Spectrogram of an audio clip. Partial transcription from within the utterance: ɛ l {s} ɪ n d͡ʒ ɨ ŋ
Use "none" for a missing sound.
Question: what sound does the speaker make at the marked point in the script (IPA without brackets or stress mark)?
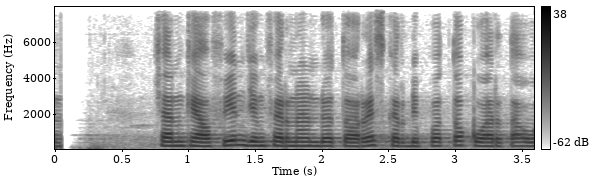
f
